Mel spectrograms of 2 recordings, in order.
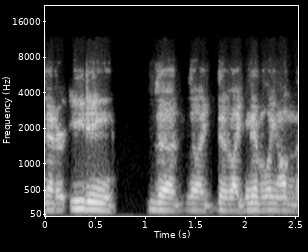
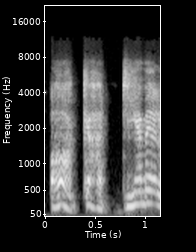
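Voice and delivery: loud, slow, drawn-out mock exasperation, pitched up; imitated cursing child; 6 semitones higher, 5 dB louder than usual. Dad imitates daughter cursing in the other room, exasperated. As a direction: stretch out the curse like an exasperated kid.

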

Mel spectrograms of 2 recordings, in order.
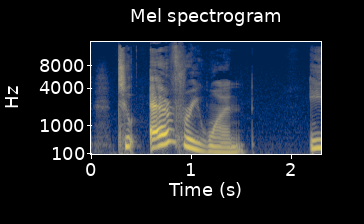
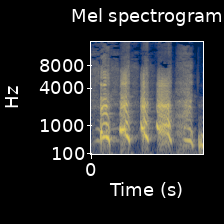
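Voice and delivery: a very high little giggle; high goat giggle. Acted. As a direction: giggle like a cheeky kid. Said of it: "he giggled".

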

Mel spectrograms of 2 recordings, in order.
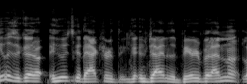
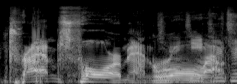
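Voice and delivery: deep, slow heroic command; hammed-up robot-movie hero; mock robot leader; 5 semitones lower, much slower than usual. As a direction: intone it low and drawn out. Plays Transformers-style hero.

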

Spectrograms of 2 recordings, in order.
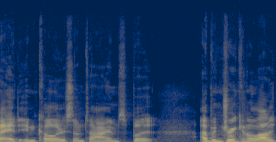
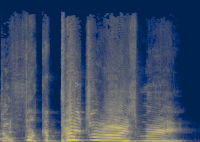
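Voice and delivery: slow, much louder furious yell; angry shout; 14 semitones higher, 9 dB louder, slower than usual. Acted. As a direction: explode at your co-host. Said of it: "angry sometimes".

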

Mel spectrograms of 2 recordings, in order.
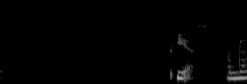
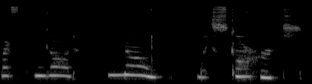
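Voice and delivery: high, drawn-out cry of pain without volume; hammed-up but restrained pained wail; mock scream; 6 semitones higher, slower than usual. A narrator's reading. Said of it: "he started to scream".

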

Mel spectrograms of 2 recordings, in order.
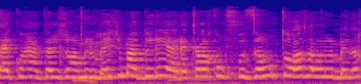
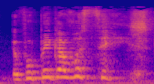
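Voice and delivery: slow, drawn-out pursuer impression with a laugh; playful slow-motion threat; mock menace; 4 dB quieter, slower than usual. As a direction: stretch it out like a half-hearted bogeyman. Imitating pursuers walking after them.

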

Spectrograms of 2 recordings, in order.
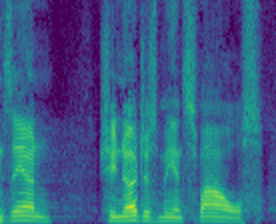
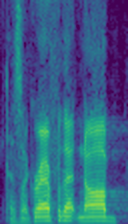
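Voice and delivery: usual speaking voice

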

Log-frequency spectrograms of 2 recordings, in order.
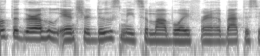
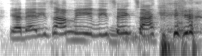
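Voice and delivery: high, laughing stepmom voice; 8 semitones higher, 5 dB louder than usual. Pretend. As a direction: giggle through a mock auntie line. Mock stepmom talking to kid.

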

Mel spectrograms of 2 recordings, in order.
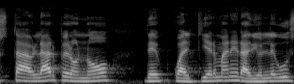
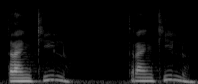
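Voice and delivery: soft, reassuring and much softer; calming; 7 dB quieter than usual. Retold or imitated. God calming the worried preacher, soft and reassuring. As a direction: soothe yourself gently. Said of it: "Ya Dios me habló".

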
